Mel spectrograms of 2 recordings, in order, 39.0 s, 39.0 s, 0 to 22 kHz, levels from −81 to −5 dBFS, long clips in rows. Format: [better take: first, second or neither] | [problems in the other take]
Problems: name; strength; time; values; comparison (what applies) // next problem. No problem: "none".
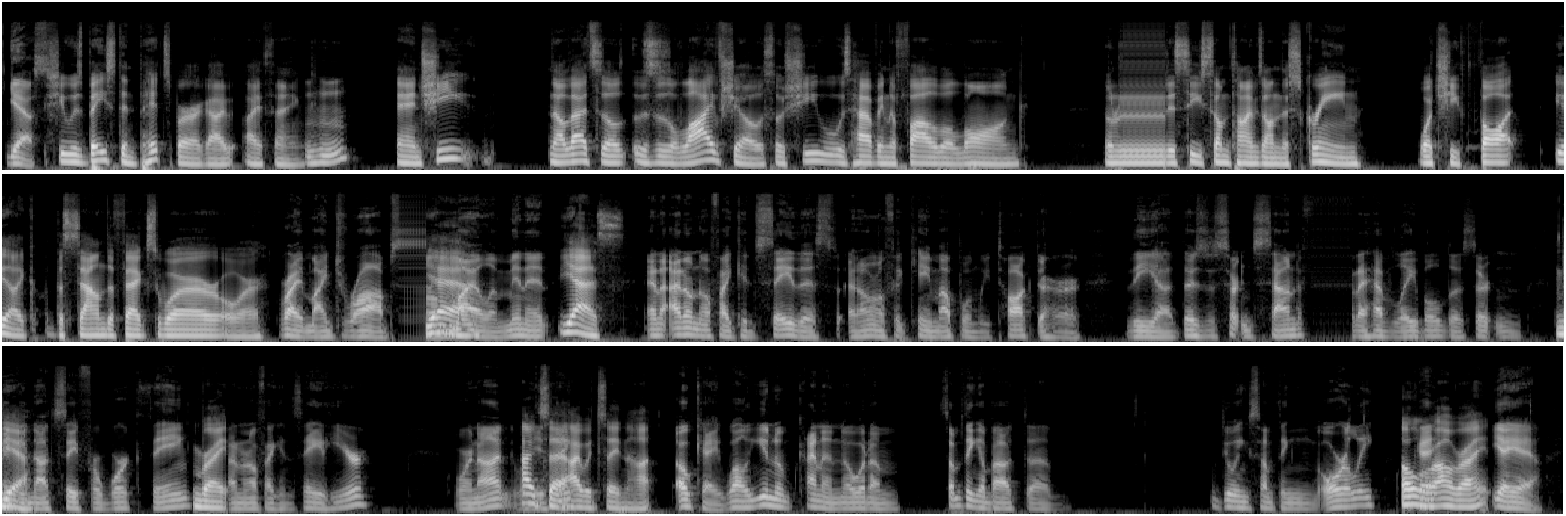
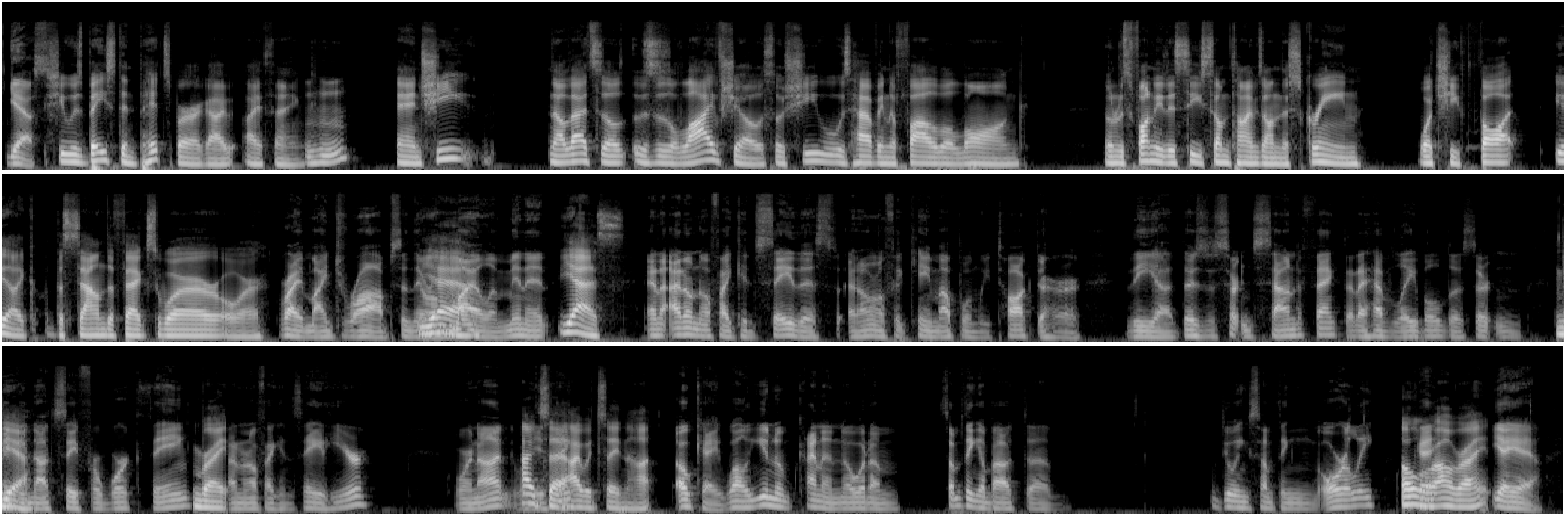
second | audio freezing; at 9.5 s, at 16 s and at 24 s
